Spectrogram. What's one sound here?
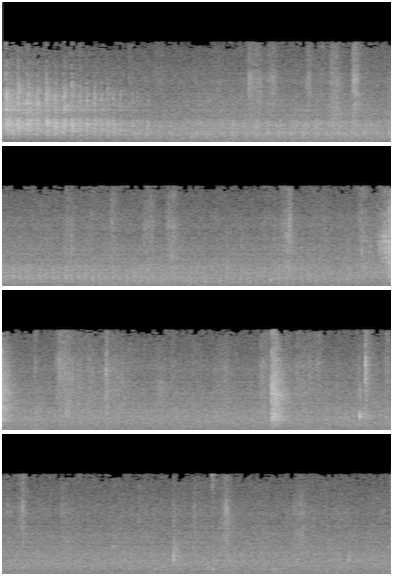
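A cloth rubs softly against a smooth surface.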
